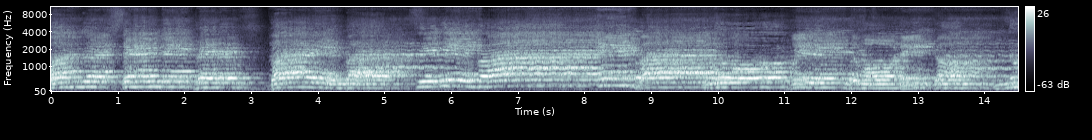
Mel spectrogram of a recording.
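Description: A congregation singing a hymn unaccompanied, in the a cappella manner of the Churches of Christ, holding long notes, with a short break between phrases about three seconds in.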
